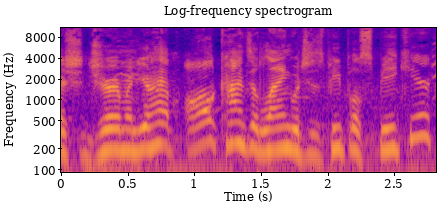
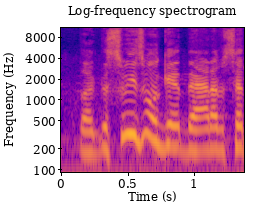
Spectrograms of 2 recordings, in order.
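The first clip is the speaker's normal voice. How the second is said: usual speaking voice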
